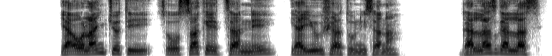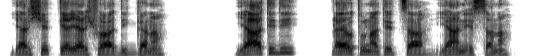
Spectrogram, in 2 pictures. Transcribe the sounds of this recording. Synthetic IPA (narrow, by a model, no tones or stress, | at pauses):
ʔjɐɔlɐnt͡ʃːɔt̪ɪt͡sʼo̞ːsːɐke̞ːt͡sːaːnːɛʔjɐjuːʃ̬at̪ʊnɪsɐnɐ | ɡɐlːɐs̬ɡɐlːɐs | jɐɾʃɛt̪ːɪjajɐɾʃʊwaːd̪ɪɡːɐnɐ | jaːt̪ɪd̪ɪ | ɗɐjɔt̪ʊnɐt̪ɛt͡sːaːjaːnɛsːɐnɐ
